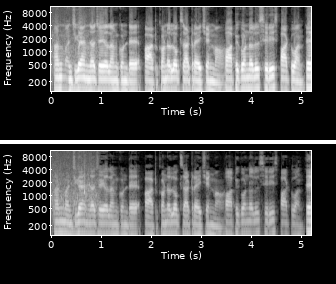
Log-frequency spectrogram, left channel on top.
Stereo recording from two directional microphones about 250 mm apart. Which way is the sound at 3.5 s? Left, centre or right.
Left.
